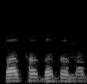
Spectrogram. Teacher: इसीलिए दोनों होठ परफेक्ट है तभी आप प, फ, ब, भ, म बोलेंगे। और जब भी आप ये 5 वर्ड बोलते हैं तब हमारे दोनों होंठ जो हैं वो आपस में मिल जाते हैं।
